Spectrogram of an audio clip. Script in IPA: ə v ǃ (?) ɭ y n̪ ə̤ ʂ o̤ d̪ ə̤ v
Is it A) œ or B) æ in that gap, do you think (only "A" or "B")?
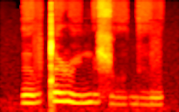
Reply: A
